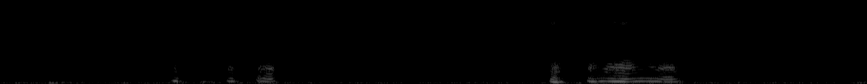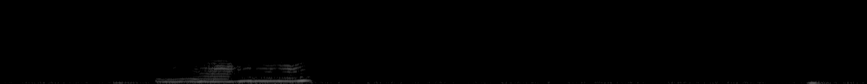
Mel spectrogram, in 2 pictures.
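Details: Female Maltese and Shih Tzu cross dog, born July 2017 and somewhat overweight, recorded snoring on 24 December 2024; soft short snuffles early, then two longer rasping, harmonic snores near 6 and 11 seconds, quiet between.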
